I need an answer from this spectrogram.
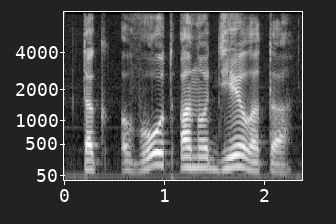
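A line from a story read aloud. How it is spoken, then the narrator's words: Solemn. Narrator (Russian): сказал торжественно Савельич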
